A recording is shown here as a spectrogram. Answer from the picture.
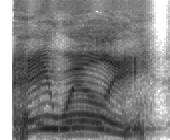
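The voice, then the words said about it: Impression of Alf's catchphrase voice. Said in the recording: “I will do my best impression of this catchphrase ... That was perfect. It's the best one I've ever heard.”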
